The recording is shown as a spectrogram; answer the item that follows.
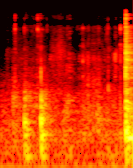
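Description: A person eating salad: a couple of soft chewing sounds, then near the end a sharp click and a short hummed 'mm'.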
